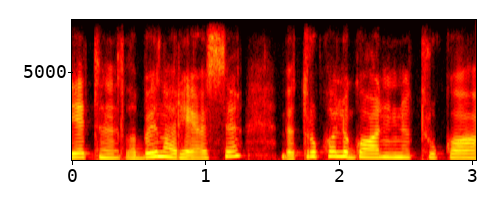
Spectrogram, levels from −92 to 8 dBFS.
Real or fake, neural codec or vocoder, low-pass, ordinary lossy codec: real; none; 7.2 kHz; Opus, 16 kbps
